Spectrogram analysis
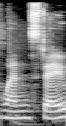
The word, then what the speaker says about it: Wednesday: I had the most delicious sandwich last Wednesday when I was on a date with a handsome boy. What letter is the silent letter there? Did you guess D?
